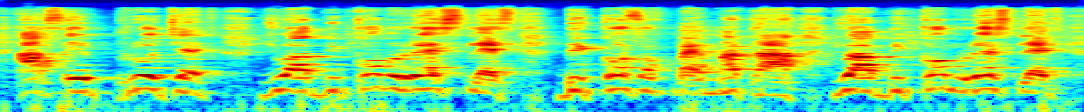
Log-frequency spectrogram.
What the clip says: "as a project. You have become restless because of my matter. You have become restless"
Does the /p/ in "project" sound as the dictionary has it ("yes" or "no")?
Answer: yes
